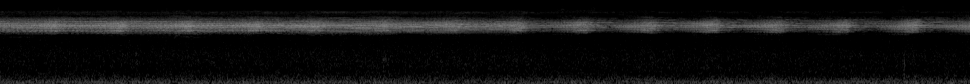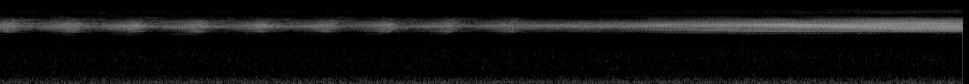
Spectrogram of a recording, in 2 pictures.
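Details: Cicadas in gigantic trees on the lower slopes of Rinjani give a loud, high-pitched call, a shrill buzz pulsing about twice a second before swelling into a steady drone.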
